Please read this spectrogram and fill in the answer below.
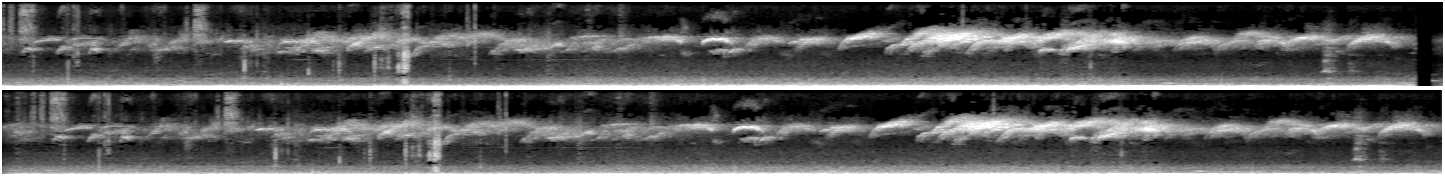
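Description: Dense, steady chorus of high-pitched outdoor chirping, with a low rumble underneath and a few faint clicks. The sound cuts out for a moment about halfway through, then the same stretch repeats.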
